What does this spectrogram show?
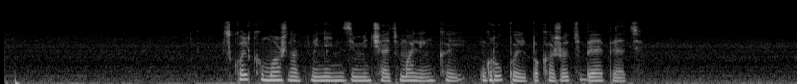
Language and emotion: Russian, neutral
